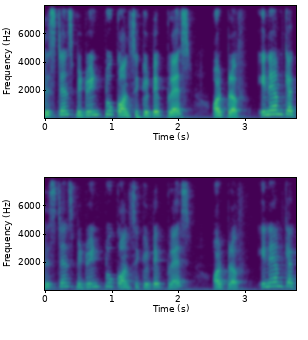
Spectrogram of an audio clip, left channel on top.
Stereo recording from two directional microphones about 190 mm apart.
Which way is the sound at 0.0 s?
35° left (ahead or behind).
